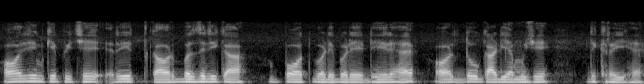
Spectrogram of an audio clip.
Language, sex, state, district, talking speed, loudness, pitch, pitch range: Hindi, male, Himachal Pradesh, Shimla, 185 wpm, -16 LUFS, 120 Hz, 115-130 Hz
